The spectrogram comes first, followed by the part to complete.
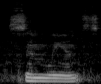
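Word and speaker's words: Tsimlyansk: Its administrative center is in Rostov-on-Don, the town of Semlyansk, stress on the last syllable, dates back from the construction of an electric power station on the nearby Semlyansk Reservoir in 1961.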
